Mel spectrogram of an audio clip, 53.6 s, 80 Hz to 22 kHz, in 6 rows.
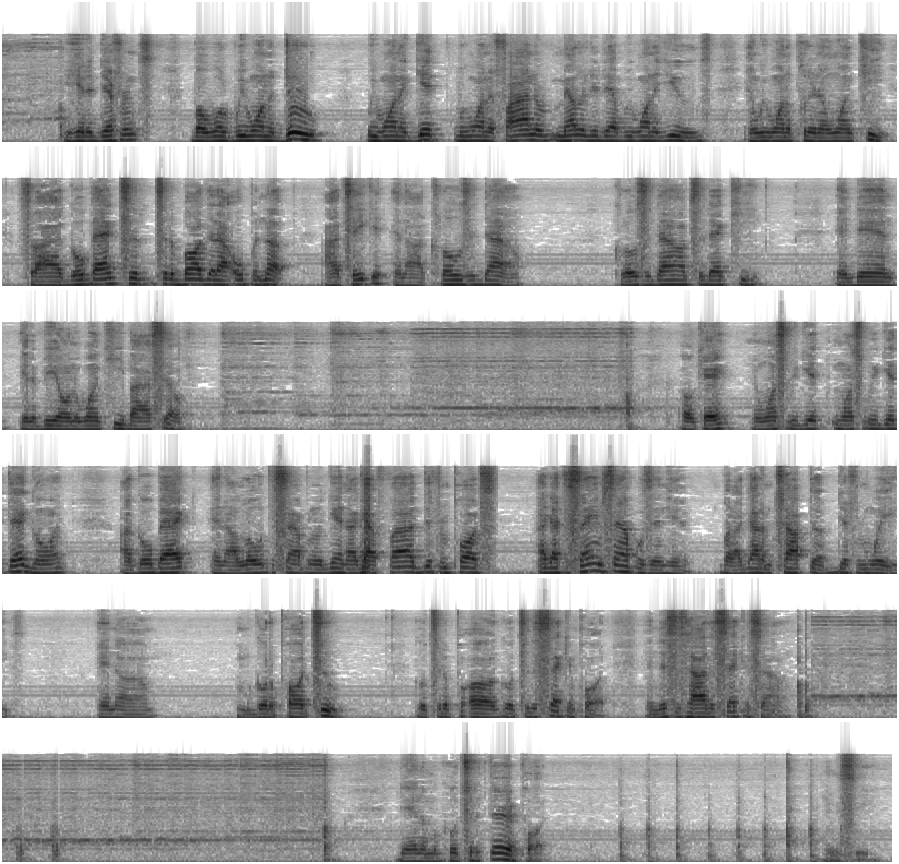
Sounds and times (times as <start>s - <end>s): Inside, small room: 0.0s - 53.6s
Speech: 0.6s - 14.2s, 15.1s - 16.6s, 17.3s - 19.8s, 24.7s - 36.1s, 36.7s - 37.4s, 38.1s - 39.3s, 39.9s - 43.8s, 48.7s - 50.2s, 52.9s - 53.6s.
